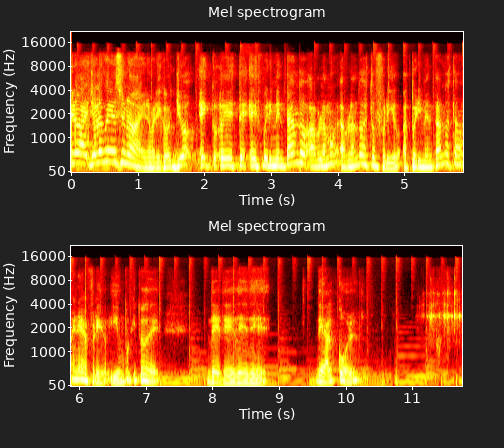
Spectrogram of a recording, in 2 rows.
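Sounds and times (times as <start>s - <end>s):
speech: 0.0s - 10.4s
glasses clinking in a toast: 11.0s - 11.7s.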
